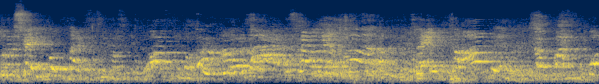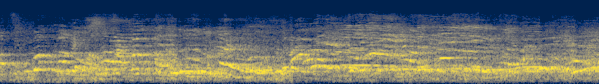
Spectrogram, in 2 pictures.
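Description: A large choir of women and men sings a folk song together on a stage.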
